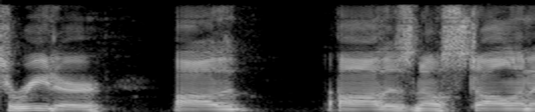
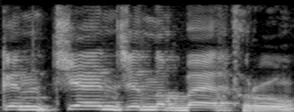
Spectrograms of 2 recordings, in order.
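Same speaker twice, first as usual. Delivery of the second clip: animated, high, sing-song voice with swooping pitch; 8 semitones higher than usual. Voicing a character in a read-aloud scene, sounding like Mario. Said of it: "Your impression sounded like Mario at first".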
